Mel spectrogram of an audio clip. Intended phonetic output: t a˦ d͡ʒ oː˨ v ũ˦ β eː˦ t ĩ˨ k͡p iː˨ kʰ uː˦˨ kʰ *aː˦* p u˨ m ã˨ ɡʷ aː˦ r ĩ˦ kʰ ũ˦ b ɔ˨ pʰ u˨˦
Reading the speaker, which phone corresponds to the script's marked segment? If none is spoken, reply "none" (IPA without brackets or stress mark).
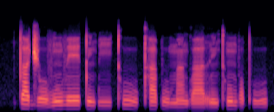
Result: a˦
